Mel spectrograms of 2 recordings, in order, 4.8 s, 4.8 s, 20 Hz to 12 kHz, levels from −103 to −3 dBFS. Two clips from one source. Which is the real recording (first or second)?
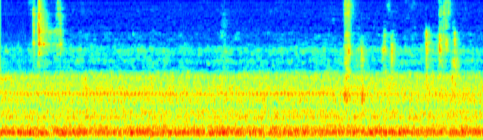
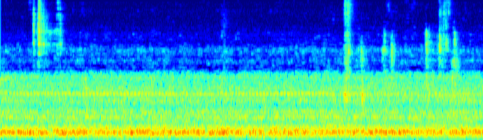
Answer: second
